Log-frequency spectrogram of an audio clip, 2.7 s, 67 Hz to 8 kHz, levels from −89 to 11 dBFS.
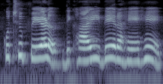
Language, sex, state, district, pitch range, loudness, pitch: Hindi, female, Madhya Pradesh, Bhopal, 245-300 Hz, -16 LUFS, 280 Hz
